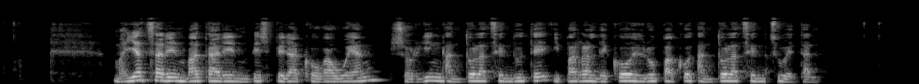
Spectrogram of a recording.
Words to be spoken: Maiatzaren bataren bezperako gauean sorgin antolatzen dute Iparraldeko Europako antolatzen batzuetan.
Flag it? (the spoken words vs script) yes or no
no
